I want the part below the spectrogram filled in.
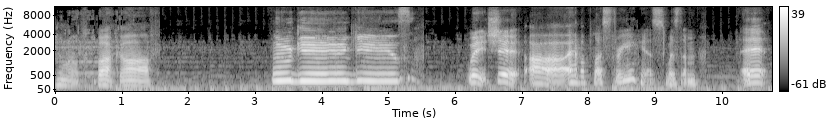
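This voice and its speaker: Slow-paced woman playing a tabletop game. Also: a little high, huge pitch swings, gravelly, soft background music. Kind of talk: casual game chat, describing character actions.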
